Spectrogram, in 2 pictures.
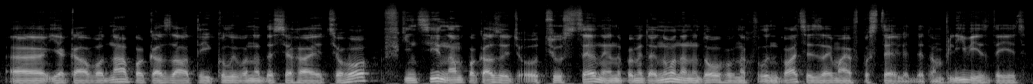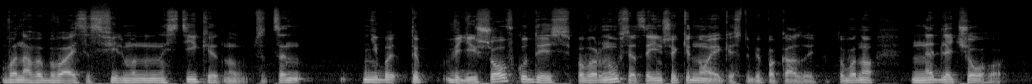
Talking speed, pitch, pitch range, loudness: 155 wpm, 90 Hz, 85-100 Hz, -27 LUFS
